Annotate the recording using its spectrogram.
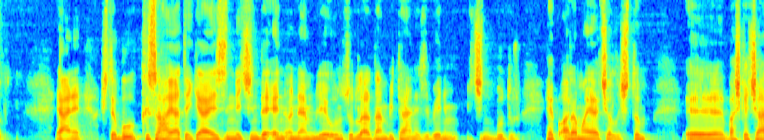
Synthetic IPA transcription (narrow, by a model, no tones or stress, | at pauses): ɯlˠ | jaːnɪiʃt̪ʰɛbukʰɯsaɦajat̪hicʰaːje̞s̬ininit͡ʃʰind̪ɛʔænø̞næmlʲiunsuɾlˠaɾd̪anbit̪ʰaːne̞s̬ibe̞nimit͡ʃʰinbud̪uɾ̥hɛpa̰ɾamajat͡ʃʰalˠɯʃt̪ʰɯm | ɯːbaʃkʰat͡ʃʰa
